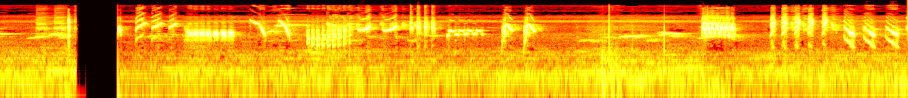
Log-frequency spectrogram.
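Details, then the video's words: Asian pied starling singing in full voice, a training recording for captive birds: a varied jumble of sharp whistled upslurs, harsh buzzy chatters and rasping bursts, with short pauses between phrases. "SUARA BURUNG JALAK SUREN GACOR FULL ISIAN BAGUS UNTUK MASTERAN DAN PANCINGAN JALAK"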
